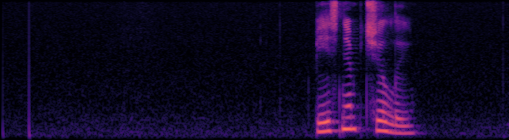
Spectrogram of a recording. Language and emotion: Russian, neutral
